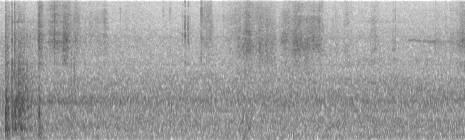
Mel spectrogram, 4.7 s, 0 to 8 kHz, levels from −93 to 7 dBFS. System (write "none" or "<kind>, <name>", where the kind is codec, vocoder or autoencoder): none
